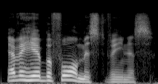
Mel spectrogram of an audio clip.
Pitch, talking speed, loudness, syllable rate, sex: 155 Hz, 190 wpm, -15 LUFS, 7.3 syllables/s, male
